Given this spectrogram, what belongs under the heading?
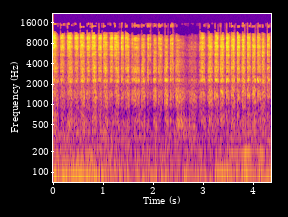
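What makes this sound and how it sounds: A felt-tip art marker, held by a hand with red nails, rubs back and forth across a thin printed paper page of a coloring book lying flat. Quick, steady strokes make a soft, bright scratchy swishing over a low hum that continues for the whole clip.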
